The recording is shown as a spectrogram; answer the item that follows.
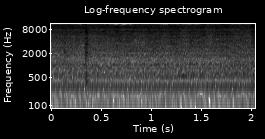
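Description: A steady low mechanical hum, with one short click about a third of a second in as the broken plastic inner fender liner of a 2016 Dodge Dart is pulled back by hand.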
